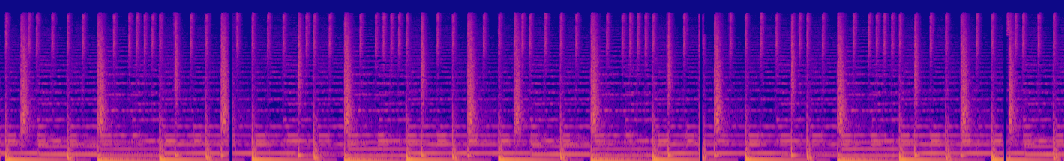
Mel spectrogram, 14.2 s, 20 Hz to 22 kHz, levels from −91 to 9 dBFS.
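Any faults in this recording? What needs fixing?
Three brief holes, each with a very fast fade to silence over about 3 ms and then recovery, at 3.05–3.14 s, 9.32–9.42 s and 13.37–13.46 s: a digital broadcast dropout. Each gap fits one corrupted frame of about 43 ms that the receiver muted. Improving reception margin or adding stronger error protection would prevent it.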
